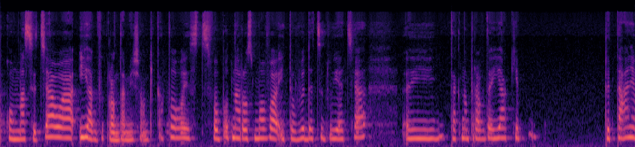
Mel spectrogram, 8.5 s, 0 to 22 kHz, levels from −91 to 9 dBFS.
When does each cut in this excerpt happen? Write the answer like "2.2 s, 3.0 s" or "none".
2.2 s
